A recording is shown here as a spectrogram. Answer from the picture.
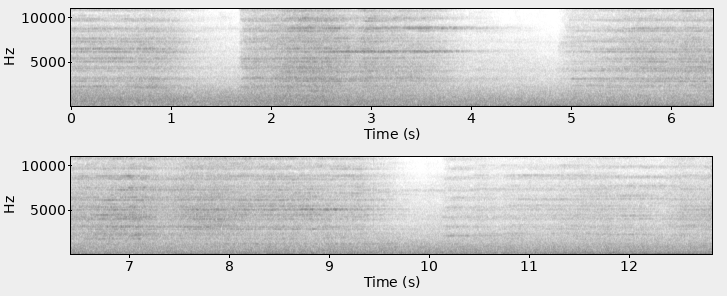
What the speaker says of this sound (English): There goes a westbound GO train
